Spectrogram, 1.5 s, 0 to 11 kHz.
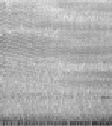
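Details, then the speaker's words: Kaabo Wolf Warrior 11 Pro+ 2WD electric scooter slowing from about 44 mph with ABS setting on: steady motor hum throbbing in quick, regular pulses, normal ABS brake cycling. "I hope you could hear that. That's the braking, okay? When you have that ABS setting on"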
